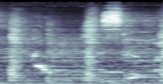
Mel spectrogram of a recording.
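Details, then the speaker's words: Biema Alpha line array amplifier module, after fixing two faults left by a previous repair attempt (no schematics): music plays thin and a little harsh, with some distortion and the bass line missing, only higher frequencies; cause unknown. "you hear some Distortion in that I said there's no base basically"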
